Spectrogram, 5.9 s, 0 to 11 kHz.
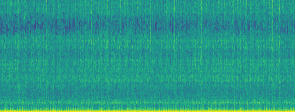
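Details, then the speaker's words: Engine on a stage 1 kit idling: loud low rumble with uneven exhaust pops and crackle, caused by 34 degrees of ignition advance at idle, way too advanced. "okay so we just checked the timing uh one of the things you notice there is the popping on the exhaust if you have a look at the Charming setting the reason why we're popping on the exhaust is because we've got 34 degrees of ignition Advance when that's idling which is way too advanced"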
